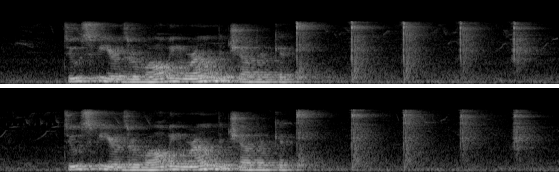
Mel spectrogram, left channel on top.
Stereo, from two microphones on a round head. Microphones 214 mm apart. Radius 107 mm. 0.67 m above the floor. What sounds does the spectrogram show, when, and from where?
0.6 s a man speaking: 5° right (ahead or behind), 0.7 m
3.0 s scissors: 35° left (ahead or behind), 2 m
